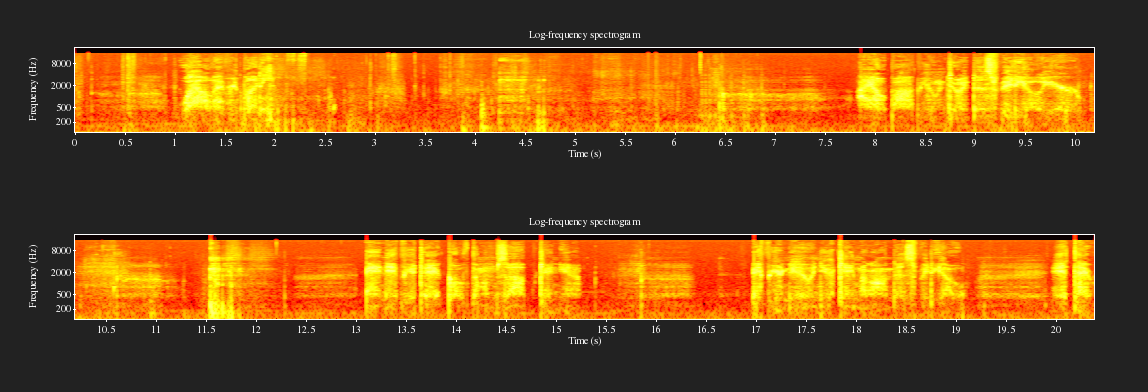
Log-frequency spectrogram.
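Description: A middle-aged man talks with animation close to a microphone.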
